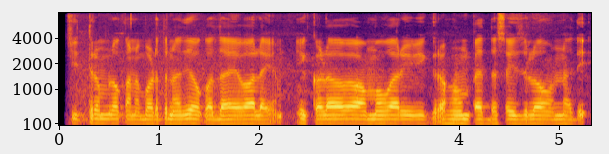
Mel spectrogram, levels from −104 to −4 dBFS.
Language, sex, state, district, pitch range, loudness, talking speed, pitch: Telugu, male, Telangana, Hyderabad, 105-110 Hz, -16 LUFS, 115 wpm, 105 Hz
